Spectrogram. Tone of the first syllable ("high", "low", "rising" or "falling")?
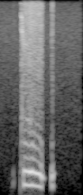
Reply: low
